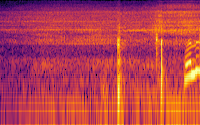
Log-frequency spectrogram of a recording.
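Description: Small toy drone's motors and propellers buzzing with a steady high whine, with two sharp clicks a little after a second in.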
